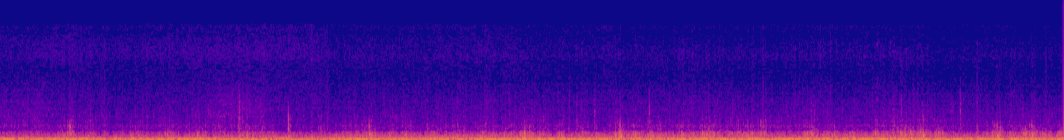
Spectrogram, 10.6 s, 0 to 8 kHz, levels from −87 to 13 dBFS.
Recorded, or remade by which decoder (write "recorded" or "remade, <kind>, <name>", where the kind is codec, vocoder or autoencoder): remade, vocoder, BigVGAN v2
